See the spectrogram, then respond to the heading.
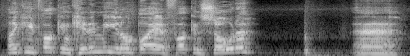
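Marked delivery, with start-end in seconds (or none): none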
